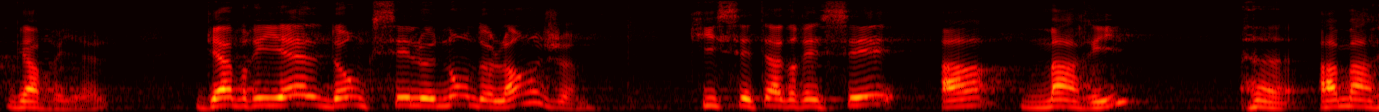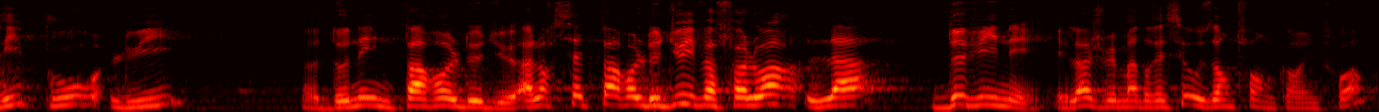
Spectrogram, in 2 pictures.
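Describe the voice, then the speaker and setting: A man's voice: high voice, animated, moderate pace. A man preaching a sermon in a church, reading scripture aloud and quizzing the children with a picture puzzle.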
